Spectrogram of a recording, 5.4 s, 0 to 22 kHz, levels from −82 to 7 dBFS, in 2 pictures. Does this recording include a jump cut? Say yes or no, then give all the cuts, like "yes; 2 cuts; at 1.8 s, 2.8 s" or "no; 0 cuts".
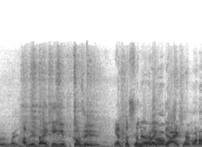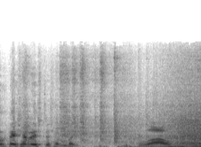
no; 0 cuts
